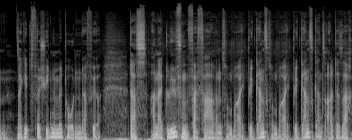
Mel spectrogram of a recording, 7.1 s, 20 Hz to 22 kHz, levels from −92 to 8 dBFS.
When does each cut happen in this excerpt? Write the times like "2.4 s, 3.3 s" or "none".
5.4 s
